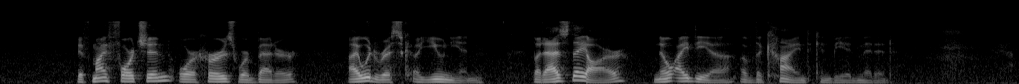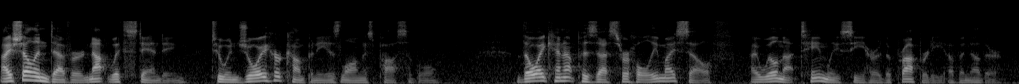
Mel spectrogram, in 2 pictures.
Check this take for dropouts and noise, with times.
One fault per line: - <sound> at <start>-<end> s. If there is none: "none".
none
